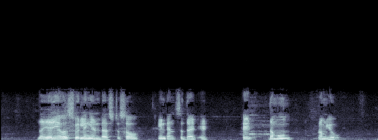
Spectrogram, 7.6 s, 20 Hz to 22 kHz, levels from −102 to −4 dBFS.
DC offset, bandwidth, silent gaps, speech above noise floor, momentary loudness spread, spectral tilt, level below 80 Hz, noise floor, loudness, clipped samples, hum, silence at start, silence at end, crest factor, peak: under 0.1%; 8 kHz; none; 41 dB; 13 LU; -5 dB/octave; -58 dBFS; -59 dBFS; -19 LUFS; under 0.1%; none; 0.75 s; 0.8 s; 20 dB; 0 dBFS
